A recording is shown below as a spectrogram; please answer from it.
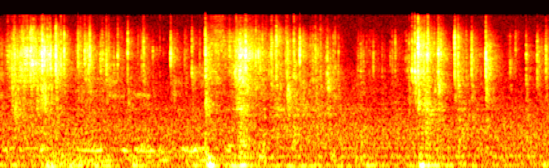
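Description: Foil wrapper of a trading-card pack crinkling and tearing as hands rip it open, in several crackly bursts.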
